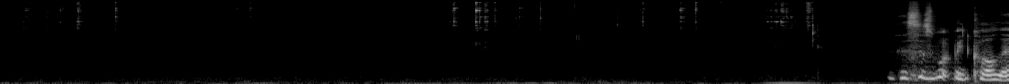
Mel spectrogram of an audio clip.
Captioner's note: necklace noises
